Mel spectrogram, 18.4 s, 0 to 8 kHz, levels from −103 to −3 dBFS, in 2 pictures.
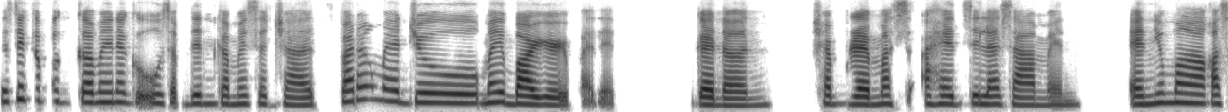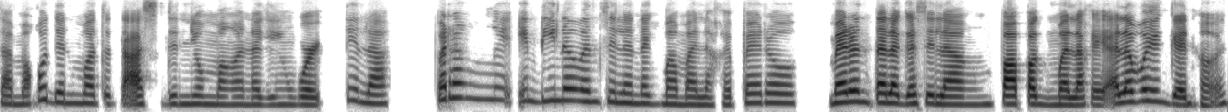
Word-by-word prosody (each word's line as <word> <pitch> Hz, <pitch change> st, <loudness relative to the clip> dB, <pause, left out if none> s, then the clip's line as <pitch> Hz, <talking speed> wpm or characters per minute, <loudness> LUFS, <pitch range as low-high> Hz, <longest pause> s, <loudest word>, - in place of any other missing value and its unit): kasi 285 Hz, +5 st, -3 dB
kapag 295 Hz, -3 st, -11 dB
kami 265 Hz, 0 st, -1 dB
nag-uusap 245 Hz, -3 st, -6 dB
din 230 Hz, 0 st, -4 dB
kami 225 Hz, 0 st, -5 dB
sa 225 Hz, -, -9 dB
chat, 195 Hz, +1 st, -5 dB, 0.2 s
parang 335 Hz, +5 st, -1 dB
medyo 255 Hz, -4 st, -1 dB
may 260 Hz, +1 st, -1 dB
barrier 215 Hz, -4 st, +2 dB
pa -, -, -11 dB
din, -, -, -12 dB, 0.5 s
ganun. 190 Hz, -1 st, 0 dB, 0.4 s
Syempre, 220 Hz, -2 st, +1 dB
mas 225 Hz, +1 st, -5 dB, 0.2 s
ahead 220 Hz, -1 st, -3 dB
sila 220 Hz, -2 st, -2 dB
sa'min 190 Hz, -, -5 dB, 0.4 s
and 215 Hz, +1 st, 0 dB
yung 255 Hz, +1 st, -4 dB
mga 245 Hz, -2 st, +2 dB
kasama 220 Hz, -2 st, -3 dB
ko 335 Hz, -, -2 dB
din, 255 Hz, -2 st, -2 dB
matataas 230 Hz, -2 st, +1 dB
din 220 Hz, +1 st, -6 dB
yung 220 Hz, -1 st, -4 dB
mga 210 Hz, 0 st, -4 dB
naging 205 Hz, 0 st, -6 dB
work 200 Hz, -1 st, +2 dB, 0.2 s
nila, 255 Hz, -7 st, -2 dB, 0.4 s
parang 355 Hz, -1 st, 0 dB, 0.2 s
hindi 300 Hz, +1 st, -5 dB
naman 305 Hz, -2 st, +1 dB
sila 260 Hz, -2 st, -3 dB
nagmamalaki, 210 Hz, -3 st, -3 dB
pero 250 Hz, 0 st, -2 dB, 0.2 s
meron 270 Hz, 0 st, +7 dB
talaga 245 Hz, -2 st, +7 dB
silang 215 Hz, -2 st, +1 dB
papagmalaki, 200 Hz, -3 st, +6 dB
alam 275 Hz, +7 st, +5 dB
mo 280 Hz, -, -2 dB
yung 290 Hz, -, -1 dB
ganun? 210 Hz, +2 st, +1 dB
225 Hz, 155 wpm, -23 LUFS, 210-260 Hz, 0.5 s, meron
